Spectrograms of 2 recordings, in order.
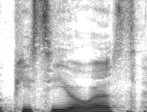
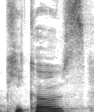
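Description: First: "P C O S" said letter by letter; spelled out. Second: "pcos" pronounced as one word, PEE-kohs. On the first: Host offering the initials as an alternative, "P C O S" spelled out. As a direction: give each letter of "P C O S" its own name. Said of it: "if it's specifically called pcos". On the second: Host giving their own way to say the condition, "pcos" as one word. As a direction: say "pcos" like a two-syllable word, not as letters. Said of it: "that's how I say it". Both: Shown as a demonstration.

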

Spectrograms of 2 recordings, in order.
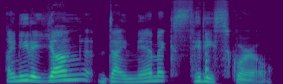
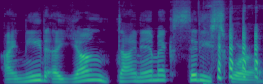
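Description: First: Said in the usual way. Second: Higher, louder grand read of the letter; lightly hammed-up official; first take, grander. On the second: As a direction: announce it like a big idea. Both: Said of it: "the description that they gave to the artist".

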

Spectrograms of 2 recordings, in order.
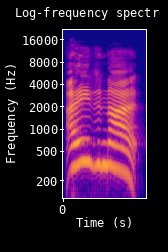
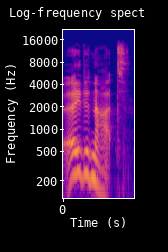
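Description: First: Higher, very slow and drawn out; slow emphatic no. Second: Much softer, muttered repeat; quiet repeat. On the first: To friend about the movie, slow drawn-out denial. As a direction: drag the denial out. Answering about Hocus Pocus. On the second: To friend about the movie, softer trailing repeat. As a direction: say it again under your breath. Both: Real, not acted.

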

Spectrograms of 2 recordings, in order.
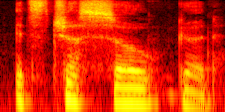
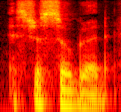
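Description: First: Slow savoring. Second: Hushed repeat. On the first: Savoring the sandwich, slowed. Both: Real, not acted.

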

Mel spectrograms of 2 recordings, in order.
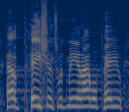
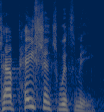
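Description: First: Higher, imploring plea; pleading slave. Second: Quiet repeat. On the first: Retold or imitated. Fellow slave pleading with the forgiven slave. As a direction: beg for mercy on your knees. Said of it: "fell down and pleaded". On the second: Shown as a demonstration. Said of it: "Same exact words".

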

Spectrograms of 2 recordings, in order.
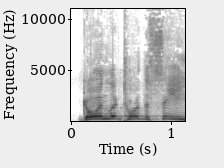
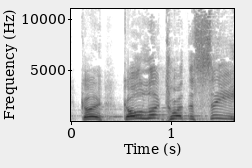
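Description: First: Loud, fast order to the servant; urgent command. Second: High, loud repeated order; urgent command. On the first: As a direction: send him running. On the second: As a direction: push the servant out the door. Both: Acted. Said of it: "he told his servant".

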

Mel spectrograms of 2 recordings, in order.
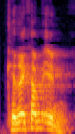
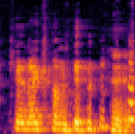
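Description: First: Polite posh voice at the door. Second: Repeating it through laughter, slowly; slow, giggling echo of the posh voice; laughing imitation. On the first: Acted. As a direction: ask it sweetly, posh and polite. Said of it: "it's a very posh voice from the door". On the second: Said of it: "he straight away said that".

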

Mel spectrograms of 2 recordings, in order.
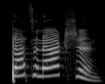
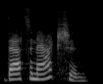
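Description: First: That's an action thrown out higher and louder; emphatic preacher repeat; shouted emphasis. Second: Said in the usual way. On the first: Acted. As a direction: hammer the point home. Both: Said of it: "repeated for emphasis".

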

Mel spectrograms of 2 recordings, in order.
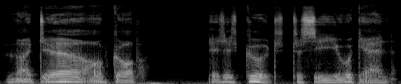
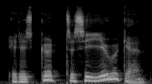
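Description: First: Aged, scratched voice with authority; voice scratched by time. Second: High-pitched goblin voice; respectful goblin. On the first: A narrator's reading. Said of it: "His voice was scratched by time, but still carried power and authority". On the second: Acted. Hobgob returns his old lord's greeting, high respectful voice.

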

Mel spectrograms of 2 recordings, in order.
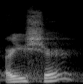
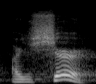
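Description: First: "sure" lifted in a questioning rise; doubtful check. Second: "sure" falling at the end; re-ask it, bringing "sure" down; pointed repeat question. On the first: Driver double-checking with his pastor, doubtful rise on "sure". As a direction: ask it with "sure" going up at the end. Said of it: "the guy goes". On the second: Driver asking his pastor once more, pointed fall on "sure". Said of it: "let me say it again". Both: Retold or imitated.

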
